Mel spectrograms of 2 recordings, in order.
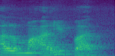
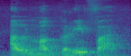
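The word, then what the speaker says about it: المعرفة: almrifat sebelumnya e sebetulnya harus harus dibacanya almrifat tapi dibacanya jadi almagrifat jadi almagrifah itu karena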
